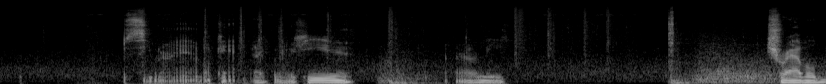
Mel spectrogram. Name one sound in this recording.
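Footsteps crunch on a leafy forest floor.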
